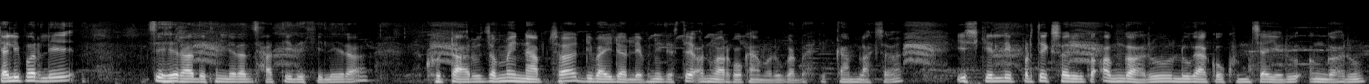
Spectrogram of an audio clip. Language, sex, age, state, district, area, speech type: Nepali, male, 45-60, West Bengal, Jalpaiguri, rural, spontaneous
